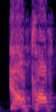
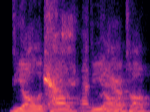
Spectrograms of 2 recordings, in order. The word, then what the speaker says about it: Dyatlov: Now, you guys, have you ever heard about the Dyatlov Pass? I think it's how you pronounce it. In Russia, Dyatlov Pass.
